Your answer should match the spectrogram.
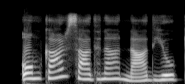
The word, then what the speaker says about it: ओम: ये ओम 3.5 अक्षरों का विनिर्मित है। ओ, ऊ, ऊ। ओम के उच्चारण में जो अर्धबिंदु लगा है, इसे चंद्र बिंदु अथवा अर्धमात्रा कहते हैं। उसे आधा अक्षर माना गया है। इस प्रकार 3.5 अक्षर का मंत्रराज यों कहलाता है। इसका उच्चारण कंठ, ओंठ, मुख, जिह्वा से होता है, पर इसका बीज कुंडलिनी में सन्निहित है।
